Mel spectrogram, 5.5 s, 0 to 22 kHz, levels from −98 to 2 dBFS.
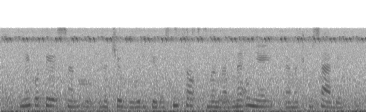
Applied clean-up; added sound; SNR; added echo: none; Insect; -3 dB; none.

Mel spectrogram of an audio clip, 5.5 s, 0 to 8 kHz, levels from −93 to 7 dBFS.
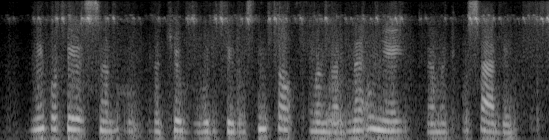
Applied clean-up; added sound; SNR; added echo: neural mask model RNNoise.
